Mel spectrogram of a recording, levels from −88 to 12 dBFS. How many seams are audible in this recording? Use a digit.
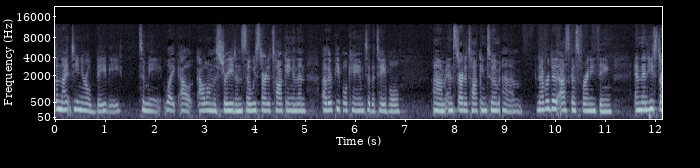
1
